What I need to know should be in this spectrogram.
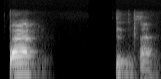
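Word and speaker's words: βαπτίζω: Baptizo? So remember, this is just a zeta.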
